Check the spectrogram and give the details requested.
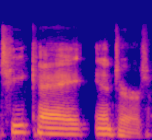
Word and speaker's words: Tkinter: it's called TK Inter's but it's spelled with an i int ER for like interphase and I really don't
